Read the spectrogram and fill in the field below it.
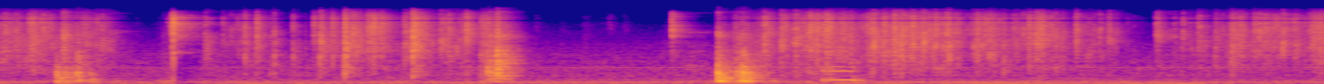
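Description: Plastic wrapping rustles and crinkles close by as hands handle it.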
